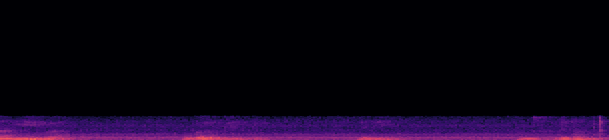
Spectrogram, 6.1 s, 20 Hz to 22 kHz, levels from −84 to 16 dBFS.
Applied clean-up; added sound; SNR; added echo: none; Mechanical fan; 13 dB; reverberation time 2.2 s.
